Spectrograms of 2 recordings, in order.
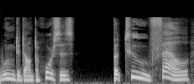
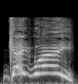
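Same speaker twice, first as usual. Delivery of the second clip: very high, drawn-out scream; screamed command. A narrator's reading. Woman fighting her horses, screaming an order. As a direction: scream the order over chaos. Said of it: "Fail screamed".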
